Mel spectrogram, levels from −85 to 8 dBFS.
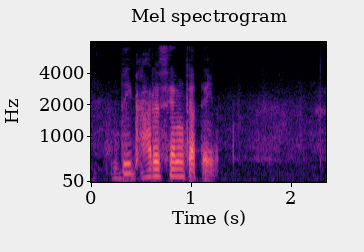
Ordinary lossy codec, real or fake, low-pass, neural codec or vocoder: none; fake; 7.2 kHz; codec, 16 kHz in and 24 kHz out, 1.1 kbps, FireRedTTS-2 codec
